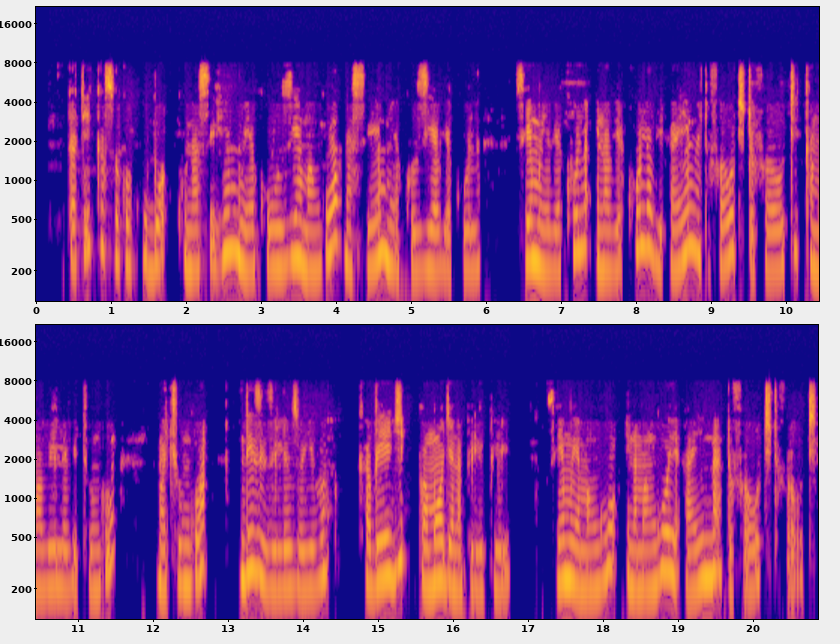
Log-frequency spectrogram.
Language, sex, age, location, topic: Swahili, female, 18-24, Kisii, finance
